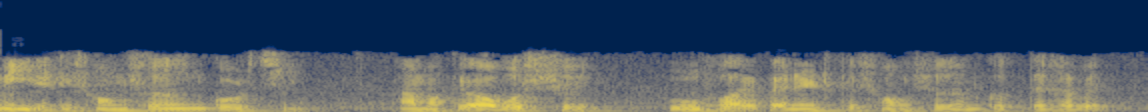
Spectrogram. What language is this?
Bangla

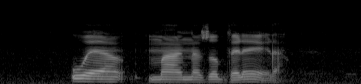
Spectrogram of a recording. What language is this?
Venda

